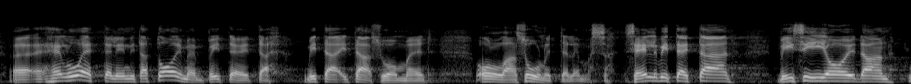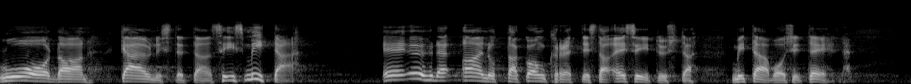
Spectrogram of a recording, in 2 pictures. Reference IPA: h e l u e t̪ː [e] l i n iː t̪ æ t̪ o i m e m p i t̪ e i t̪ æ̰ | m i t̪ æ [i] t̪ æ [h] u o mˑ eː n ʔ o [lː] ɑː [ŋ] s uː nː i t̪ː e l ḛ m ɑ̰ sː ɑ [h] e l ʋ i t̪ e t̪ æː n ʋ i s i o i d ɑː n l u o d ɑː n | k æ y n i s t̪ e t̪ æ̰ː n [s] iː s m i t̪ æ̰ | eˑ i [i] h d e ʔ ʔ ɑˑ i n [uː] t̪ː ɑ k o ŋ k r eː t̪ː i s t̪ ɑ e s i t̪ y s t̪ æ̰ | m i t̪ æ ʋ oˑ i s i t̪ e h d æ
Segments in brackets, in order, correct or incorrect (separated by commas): correct, correct, incorrect, correct, incorrect, incorrect, correct, incorrect, incorrect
